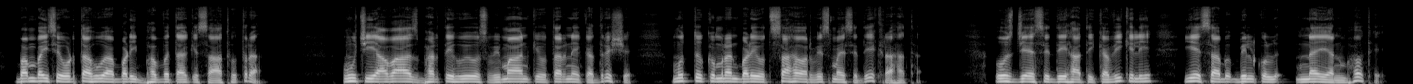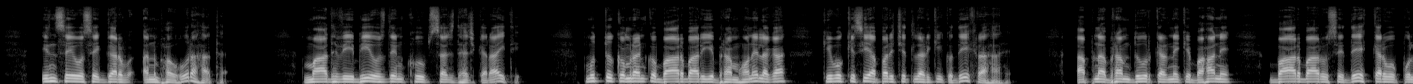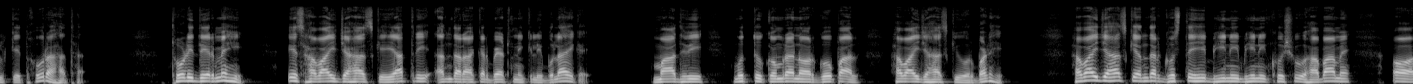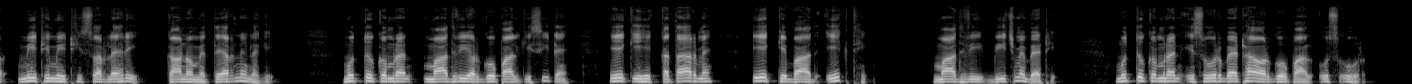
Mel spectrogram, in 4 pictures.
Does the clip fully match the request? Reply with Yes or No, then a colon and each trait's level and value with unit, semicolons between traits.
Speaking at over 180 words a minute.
No: average, 175 wpm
